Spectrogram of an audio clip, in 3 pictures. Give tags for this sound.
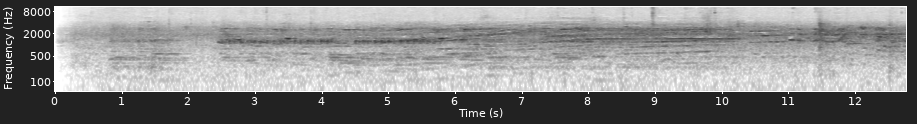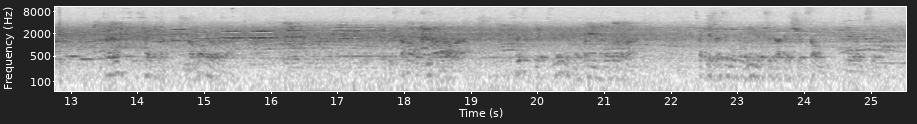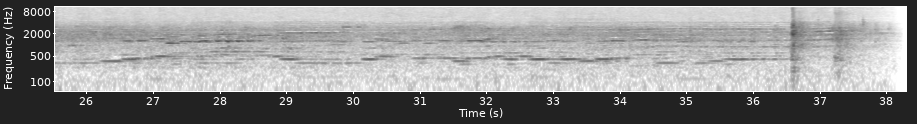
field-recording
open-window
out-of-a-window
poland
poznan
street
tv
voices
watching

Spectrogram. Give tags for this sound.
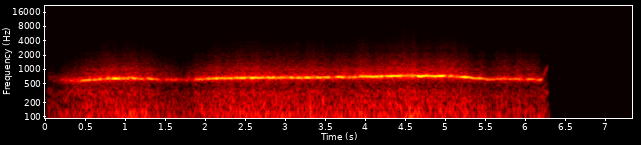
Breeze
Wind
Windy
Cold
Arctic
Storm

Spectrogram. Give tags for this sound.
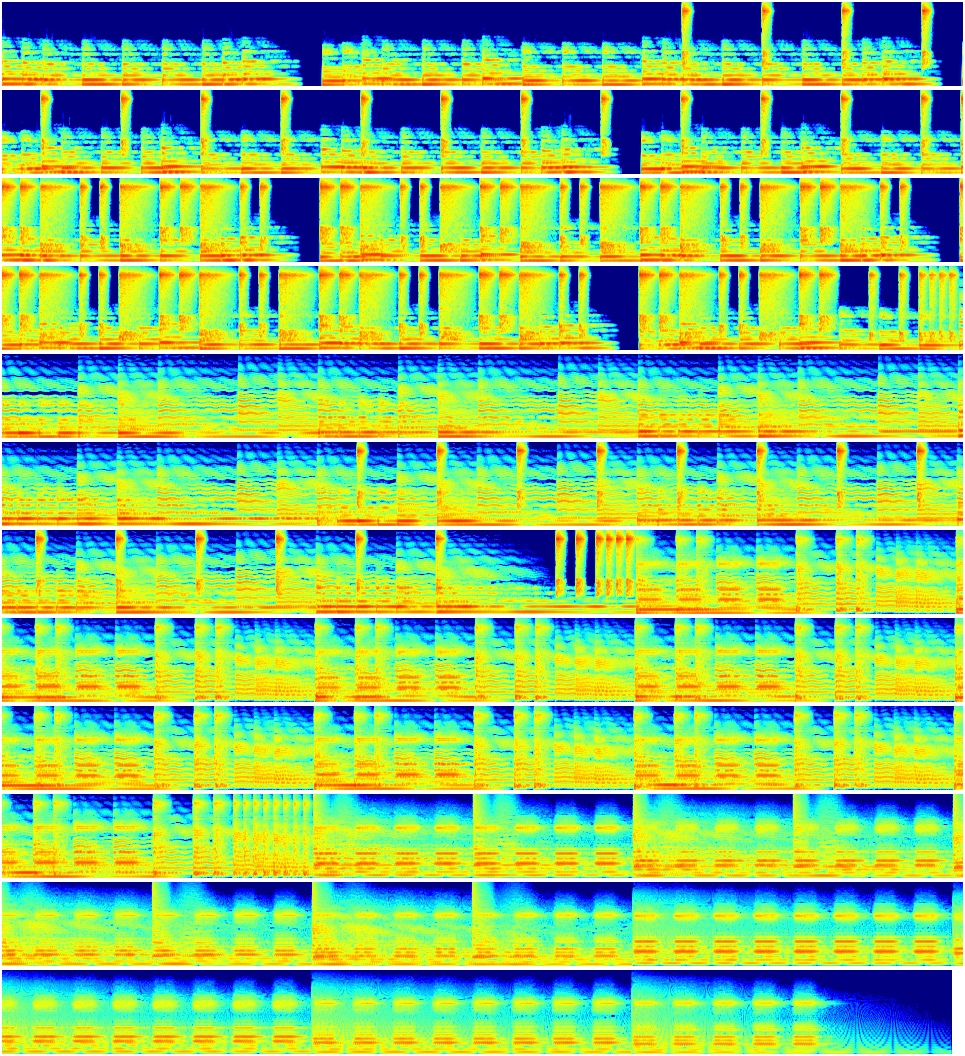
melody
music
retro
soundtrack

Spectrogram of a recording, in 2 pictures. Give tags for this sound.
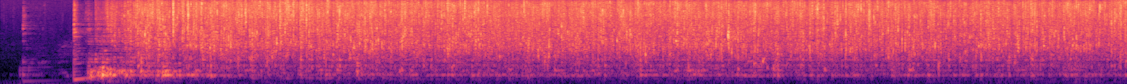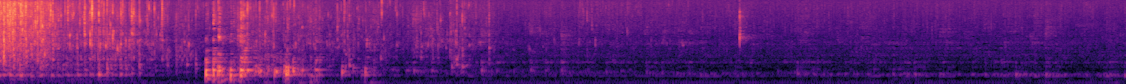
flushing
toilet

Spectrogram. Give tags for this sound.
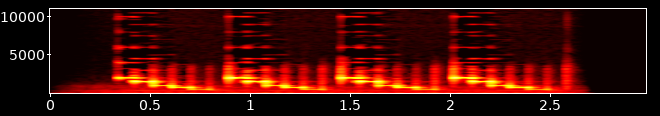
alert
radio
field-recording
siren

